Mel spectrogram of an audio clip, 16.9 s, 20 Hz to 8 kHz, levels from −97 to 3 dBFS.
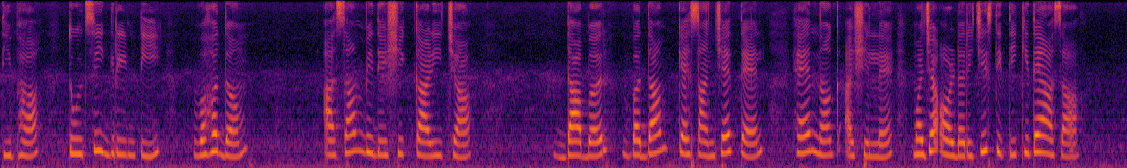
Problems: none marked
